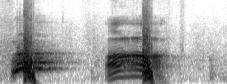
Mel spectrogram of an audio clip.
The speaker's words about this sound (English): Oh my God, sometimes getting out of my house with those two. I mean, dog barking at me. Like I don't see her jumping in front of me.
